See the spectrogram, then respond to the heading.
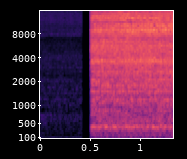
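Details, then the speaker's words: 2014 Hyundai Sonata 2.4, towed in with flashing MIL, power loss and code P1326 (excessive knock), codes cleared: engine starts and settles into a steady even idle with faint constant whine and no knocking; sounds healthy. "Anyways, we're going to start it up and listen to some engine noises if there was any kind of knock in this thing. I never heard anything when I drove it."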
